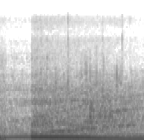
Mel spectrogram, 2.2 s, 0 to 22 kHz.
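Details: Land Rover Series 1 that wouldn't start, after cleaning years of sludge out of the SU fuel pump rather than replacing it: engine catches and holds a steady low idle without stalling or surging; fuel supply restored, running even.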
